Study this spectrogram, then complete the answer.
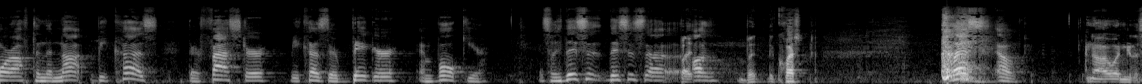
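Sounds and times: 
speech: 0.0s - 8.2s, 9.5s - 11.4s
person clearing throat to shift phlegm: 9.4s - 10.0s.

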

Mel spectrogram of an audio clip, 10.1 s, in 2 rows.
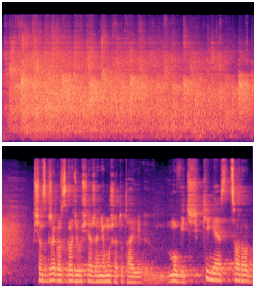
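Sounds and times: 
audience applause: 0.0s - 5.4s
speech: 5.8s - 10.0s.

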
